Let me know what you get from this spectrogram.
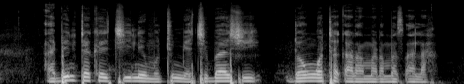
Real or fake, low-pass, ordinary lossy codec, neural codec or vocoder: real; 19.8 kHz; none; none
